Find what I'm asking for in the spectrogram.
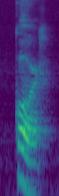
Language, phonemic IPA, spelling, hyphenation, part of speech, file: Dutch, /koːr/, corps, corps, noun, Nl-corps.ogg
- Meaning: 1. student society, especially a traditional and hierarchical one 2. superseded spelling of korps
